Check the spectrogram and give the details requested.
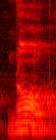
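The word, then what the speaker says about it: knob: मॉब, और ये होगा नॉब। अब नॉब इसलिए क्योंकि ये के, तो आप सर बोलोगे के जो है इसका, तो ये साइलेंट होगा यहाँ पे, नॉब नहीं होगा, नॉब होगा।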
